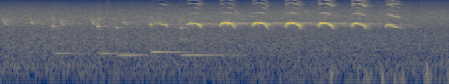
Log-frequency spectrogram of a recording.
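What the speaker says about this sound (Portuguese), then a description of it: "vive um pássaro que só existe neste lugar. O seu canto potente chama a atenção." An endemic forest bird of Boa Nova National Park in Bahia, Brazil, sings a powerful song: a few soft low notes, then a clear series of about eight ringing, evenly spaced whistled phrases that grow louder against a quiet background.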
